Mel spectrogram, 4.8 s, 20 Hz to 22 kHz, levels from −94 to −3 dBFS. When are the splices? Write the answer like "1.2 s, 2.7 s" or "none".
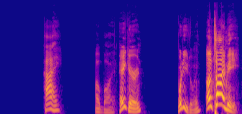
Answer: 2.2 s, 3.9 s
